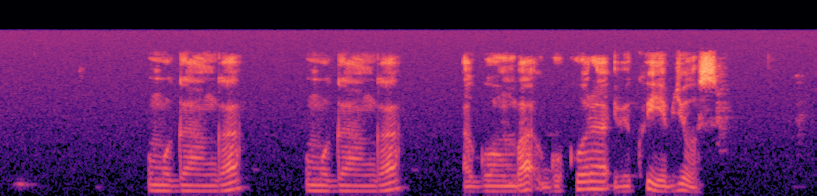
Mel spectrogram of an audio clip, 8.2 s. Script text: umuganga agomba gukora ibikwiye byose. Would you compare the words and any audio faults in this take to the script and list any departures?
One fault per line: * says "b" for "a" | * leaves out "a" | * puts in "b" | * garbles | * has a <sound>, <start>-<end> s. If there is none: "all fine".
* puts in "umuganga"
